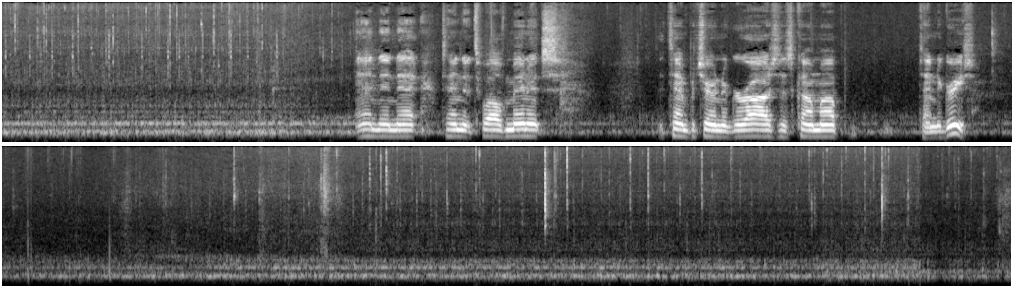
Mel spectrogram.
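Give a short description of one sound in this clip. A wood fire roars steadily.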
